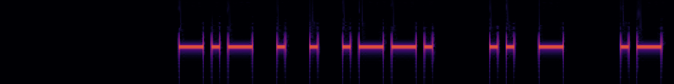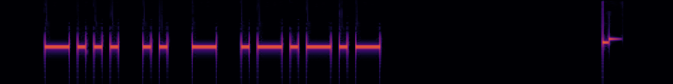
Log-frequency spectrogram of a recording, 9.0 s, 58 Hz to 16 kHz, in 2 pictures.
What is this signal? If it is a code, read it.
Morse code, heard as a keyed tone, about 22 wpm, 700 Hz. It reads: KEEP IT A BIT.
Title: Sentences from Top 900 Words 22wpm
